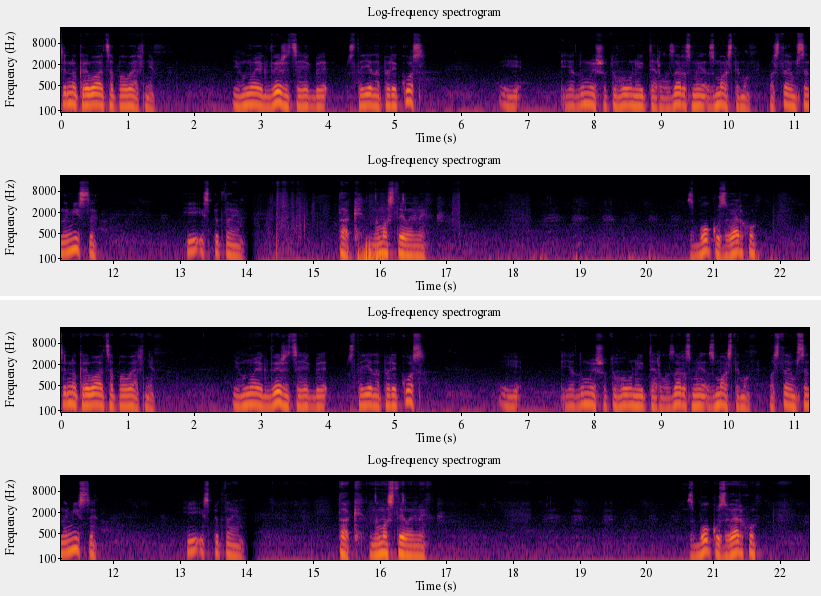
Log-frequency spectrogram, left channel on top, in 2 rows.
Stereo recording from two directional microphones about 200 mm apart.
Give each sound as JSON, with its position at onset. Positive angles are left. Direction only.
{"t": 0.0, "sound": "speech", "side_deg": 0}
{"t": 2.6, "sound": "speech", "side_deg": 0}
{"t": 6.7, "sound": "speech", "side_deg": 0}
{"t": 13.1, "sound": "speech", "side_deg": 0}
{"t": 15.4, "sound": "speech", "side_deg": -20}
{"t": 20.6, "sound": "speech", "side_deg": -10}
